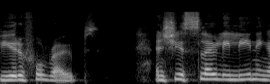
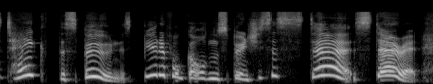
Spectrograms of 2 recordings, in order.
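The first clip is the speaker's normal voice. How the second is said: higher, coaxing goddess voice; 6 semitones higher than usual. Acted. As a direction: urge them to stir, lifting higher. Goddess hands over spoon.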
